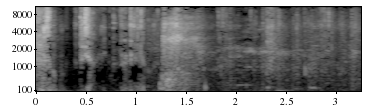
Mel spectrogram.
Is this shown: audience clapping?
no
